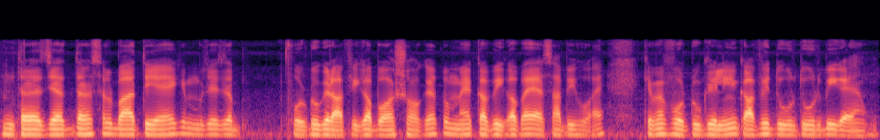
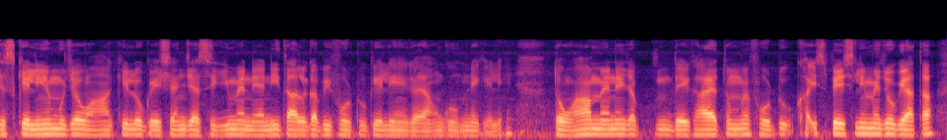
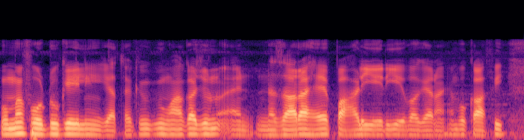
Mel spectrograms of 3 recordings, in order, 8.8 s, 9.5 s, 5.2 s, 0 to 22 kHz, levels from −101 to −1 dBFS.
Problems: constant background noise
